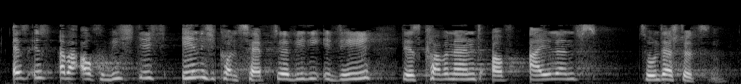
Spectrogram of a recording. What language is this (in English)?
German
